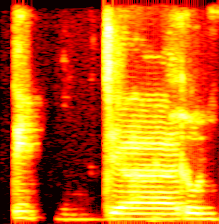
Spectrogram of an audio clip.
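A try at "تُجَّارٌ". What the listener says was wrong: Bukan tijar, domah tuhnya.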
